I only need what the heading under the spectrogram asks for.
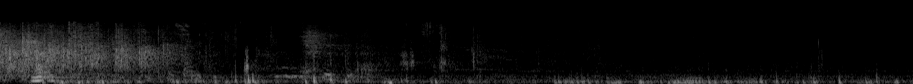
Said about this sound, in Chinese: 我们现在想请他来分享好不好？我们用最热烈的掌声来欢迎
